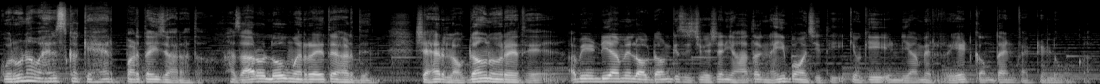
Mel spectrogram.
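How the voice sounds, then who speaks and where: A man's voice: on the low side, fairly quick. An Indian man telling an emotional scripted story in an earnest, conversational way. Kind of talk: dramatic, emotional scripted narration of a sad story. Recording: voice over background music. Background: music.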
